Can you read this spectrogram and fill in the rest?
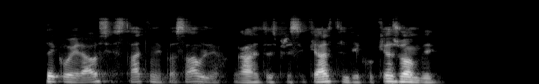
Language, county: Lithuanian, Kaunas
